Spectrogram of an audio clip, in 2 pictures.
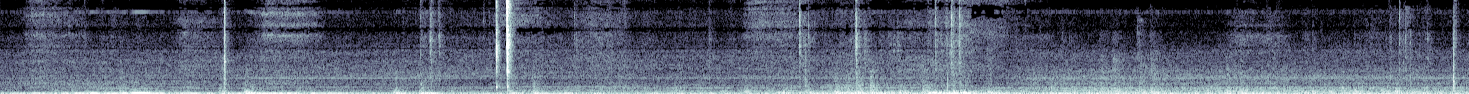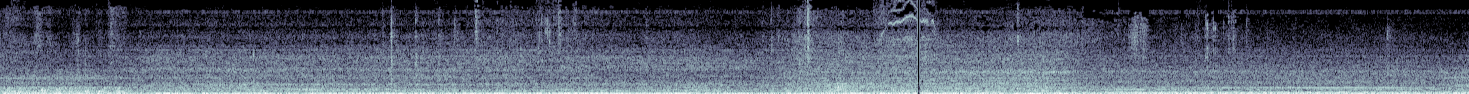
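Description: Steady low rumble of the Sunrise Seto/Izumo sleeper train running on the rails, heard from inside a passenger compartment, with a few sharp clicks in the first ten seconds.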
